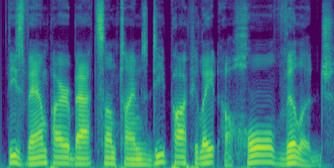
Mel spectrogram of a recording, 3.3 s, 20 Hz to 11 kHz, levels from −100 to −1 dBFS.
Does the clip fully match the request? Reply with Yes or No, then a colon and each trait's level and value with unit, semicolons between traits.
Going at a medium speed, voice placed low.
Yes: average, 145 wpm; low, 110 Hz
